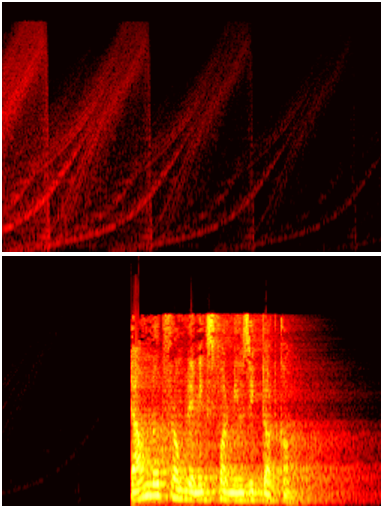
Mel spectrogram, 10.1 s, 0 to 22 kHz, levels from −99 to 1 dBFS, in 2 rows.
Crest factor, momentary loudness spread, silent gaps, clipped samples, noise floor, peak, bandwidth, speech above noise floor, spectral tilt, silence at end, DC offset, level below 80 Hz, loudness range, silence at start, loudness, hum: 20 dB; 12 LU; none; under 0.1%; under -90 dBFS; 0 dBFS; 8.8 kHz; over 76 dB; -5 dB/octave; 0.9 s; under 0.1%; -56 dBFS; 6 LU; 6.75 s; -15 LUFS; none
